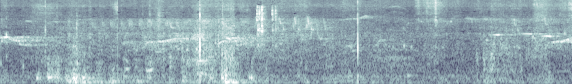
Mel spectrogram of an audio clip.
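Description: Faint bird chirps in dry forest, with a few low muffled thumps and sharp clicks.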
